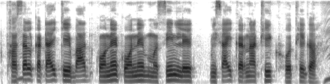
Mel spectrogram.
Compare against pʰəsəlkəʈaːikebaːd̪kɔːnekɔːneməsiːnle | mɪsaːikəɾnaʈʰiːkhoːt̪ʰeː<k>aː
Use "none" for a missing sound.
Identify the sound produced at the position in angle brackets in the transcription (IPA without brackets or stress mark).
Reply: ɡ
